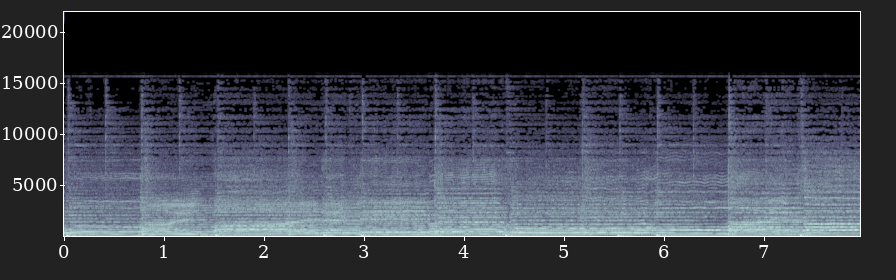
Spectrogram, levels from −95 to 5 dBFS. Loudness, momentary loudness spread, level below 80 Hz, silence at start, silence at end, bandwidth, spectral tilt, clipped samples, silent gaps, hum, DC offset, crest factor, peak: -16 LUFS; 3 LU; -30 dBFS; 0 s; 0 s; 16 kHz; -4.5 dB/octave; under 0.1%; none; none; under 0.1%; 14 dB; -2 dBFS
